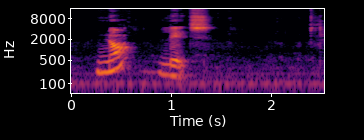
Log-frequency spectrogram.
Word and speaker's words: knowledge: के साइलेंट रहता है। एन ओ डब्ल्यू को न पढ़ा जाता है। एल ई को ली और डी जी ए को हमेशा ही ज का साउंड आता है।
